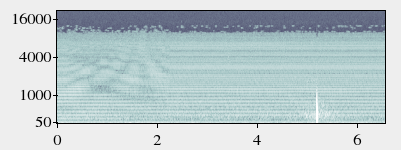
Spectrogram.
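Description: Steady electrical mains hum and buzz on the sound feed, faint. A single sharp pop about five seconds in, much louder than the hum.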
